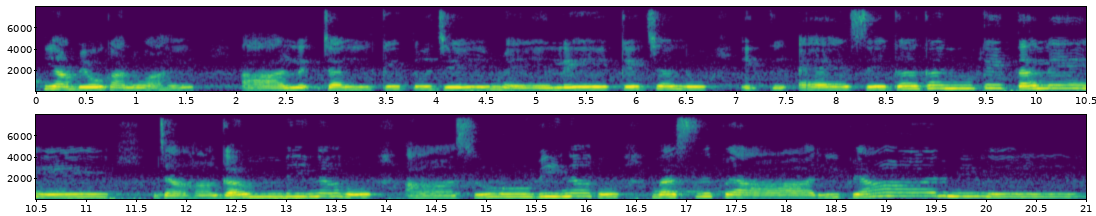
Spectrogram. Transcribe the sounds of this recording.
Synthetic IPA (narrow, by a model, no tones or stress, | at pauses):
jɐɦãbjoːɡaːnoaːɦe | aːlt͡ʃɐlket̪ʊd͡ʒʱemeːleket͡ʃɐlo | ekɛːseɡɐɡənket̪ɐle | d͡ʒɐɦãɡɐmbʱinɐɦo | asubʱinɐɦo | bɐspjaːɾɦipjaɾmɪle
